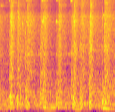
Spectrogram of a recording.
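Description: Marching drum band playing: multi-tom tenor drums, snare drums and bass drum beating a steady rhythm of about four strokes a second.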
